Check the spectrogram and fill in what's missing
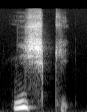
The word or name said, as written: Nishiki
